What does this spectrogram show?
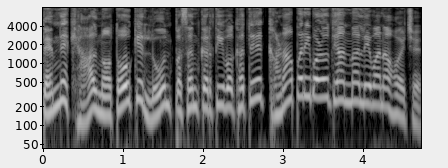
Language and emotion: Gujarati, surprised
